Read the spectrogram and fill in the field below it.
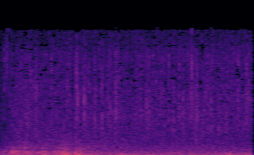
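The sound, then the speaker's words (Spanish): Steady heavy rain hisses across the whole clip while a low, rolling thunder rumble swells underneath, a full thunderstorm with no voices. “Esas tormentas donde hay truenos, hay rayos, hay centellas, estas.”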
